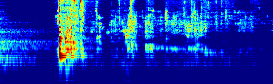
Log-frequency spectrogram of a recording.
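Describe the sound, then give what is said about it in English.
Water is poured into a cup for ASMR audio, splashing in a sudden burst, then trickling and gurgling unevenly for about two seconds, fairly quiet, with a faint hum beforehand. “pouring water into a cup”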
